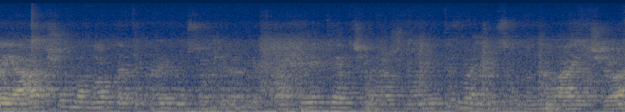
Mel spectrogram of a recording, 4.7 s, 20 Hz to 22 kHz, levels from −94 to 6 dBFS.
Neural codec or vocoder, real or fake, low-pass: none; real; 19.8 kHz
